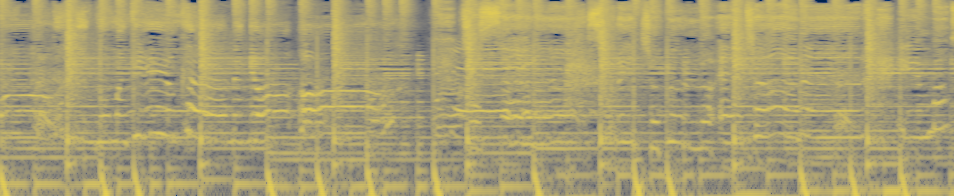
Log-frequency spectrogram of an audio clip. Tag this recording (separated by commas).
Music, inside a large room or hall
